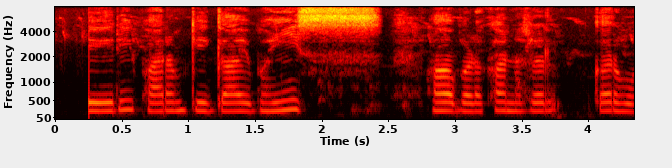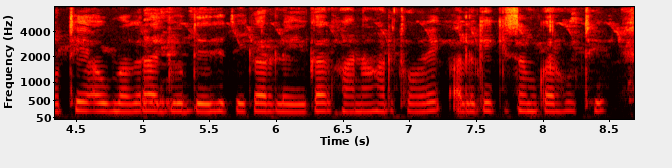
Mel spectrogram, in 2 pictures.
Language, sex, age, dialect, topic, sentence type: Chhattisgarhi, male, 25-30, Northern/Bhandar, agriculture, statement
